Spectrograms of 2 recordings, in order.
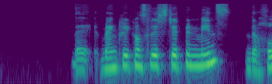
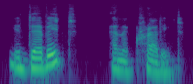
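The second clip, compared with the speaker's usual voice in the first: normal talking voice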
